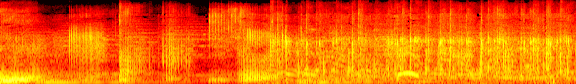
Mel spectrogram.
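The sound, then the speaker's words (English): A low, buzzing fart-like sound comes first, then a soft golf clap: a steady patter of light, polite clapping from several people that runs to the end. “Don't you like the golf clap at the end?”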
